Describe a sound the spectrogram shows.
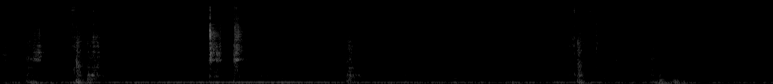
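Plastic toy bricks click and clack as they are handled.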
